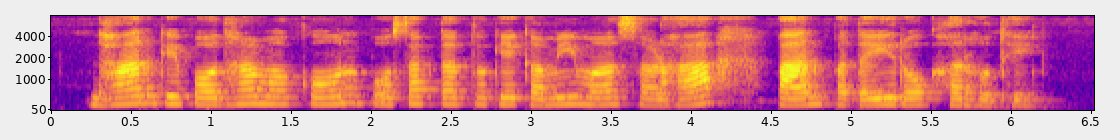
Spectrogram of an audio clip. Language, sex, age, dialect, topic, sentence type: Chhattisgarhi, female, 25-30, Eastern, agriculture, question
